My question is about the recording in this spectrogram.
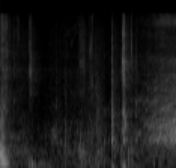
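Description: Mostly quiet handling of vinyl car-wrap film at a hood edge, with a few faint clicks. A heat gun starts blowing right at the end.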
